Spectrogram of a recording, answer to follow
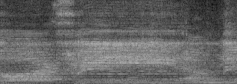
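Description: A children's choir singing, holding long notes that change pitch a couple of times.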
